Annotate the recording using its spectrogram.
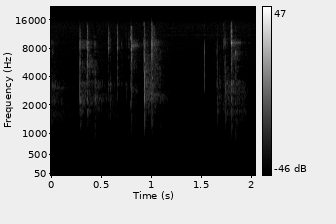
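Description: Faint computer keyboard keystrokes during code editing: a quick run of clicks in the first second and a few more near the end.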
